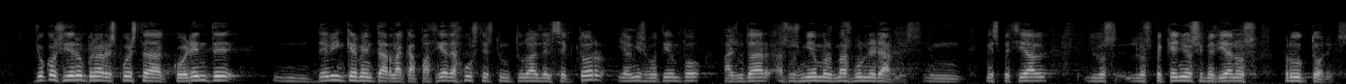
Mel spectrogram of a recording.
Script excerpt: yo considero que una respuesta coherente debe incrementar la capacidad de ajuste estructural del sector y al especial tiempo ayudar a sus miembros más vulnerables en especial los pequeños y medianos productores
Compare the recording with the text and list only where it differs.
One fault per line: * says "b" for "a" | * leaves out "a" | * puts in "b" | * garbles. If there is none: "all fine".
* says "mismo" for "especial"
